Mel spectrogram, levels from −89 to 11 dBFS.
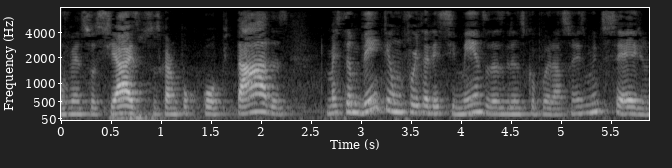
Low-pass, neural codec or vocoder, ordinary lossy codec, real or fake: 7.2 kHz; none; MP3, 32 kbps; real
